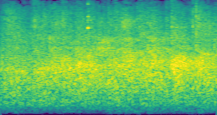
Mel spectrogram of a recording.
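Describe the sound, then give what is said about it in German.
A steady burst of applause from many hands, a dense, even patter of clapping that holds at a constant moderate level for a couple of seconds with no voices. “Und dann kannst du auch zum Beispiel sagen, ich brauche ein Klatschgeräusch.”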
